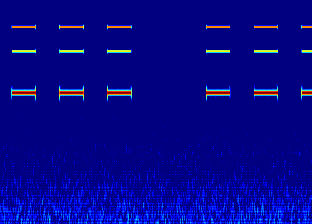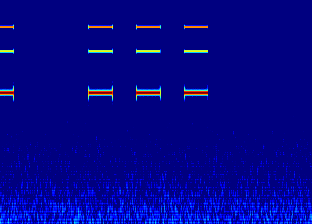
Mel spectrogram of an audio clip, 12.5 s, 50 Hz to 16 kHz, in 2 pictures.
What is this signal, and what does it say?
Alarm pattern, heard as an alarm's beeps, played three times, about 3400 Hz. Temporal three. Smoke or fire, evacuate.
